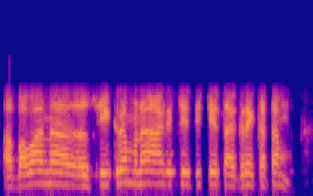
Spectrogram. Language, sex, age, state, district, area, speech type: Sanskrit, male, 60+, Karnataka, Vijayapura, urban, conversation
